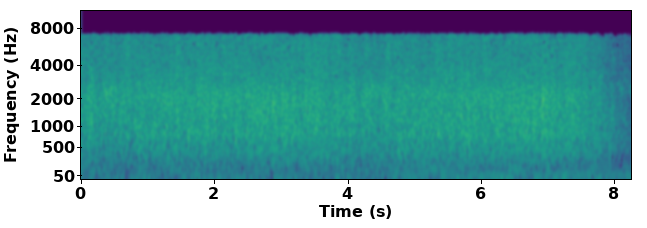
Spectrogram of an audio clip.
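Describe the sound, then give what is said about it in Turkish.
Steady, dense applause from a crowd of children in a classroom during a halay dance fills the whole stretch, many hands clapping at once in a continuous roar that fades slightly at the very end. “Alkışlar, alkışlar.”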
